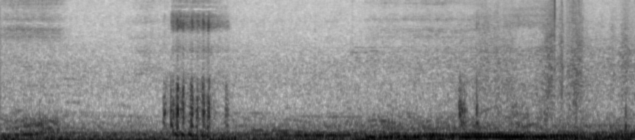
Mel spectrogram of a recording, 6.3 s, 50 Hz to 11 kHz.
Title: Snoring competition pt 2 (Mama vs Pomeranian)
